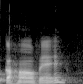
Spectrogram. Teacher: Because this verb root ends in a vowel. So we add a v, and then the ending a, nasalized a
